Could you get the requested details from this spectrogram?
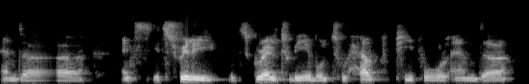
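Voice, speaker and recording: In a French accent, a man speaks at a fairly low pitch with monotone, flat intonation. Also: fairly slow pace. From France. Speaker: software developer and consultant. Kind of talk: interview. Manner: hesitant, many fillers.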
